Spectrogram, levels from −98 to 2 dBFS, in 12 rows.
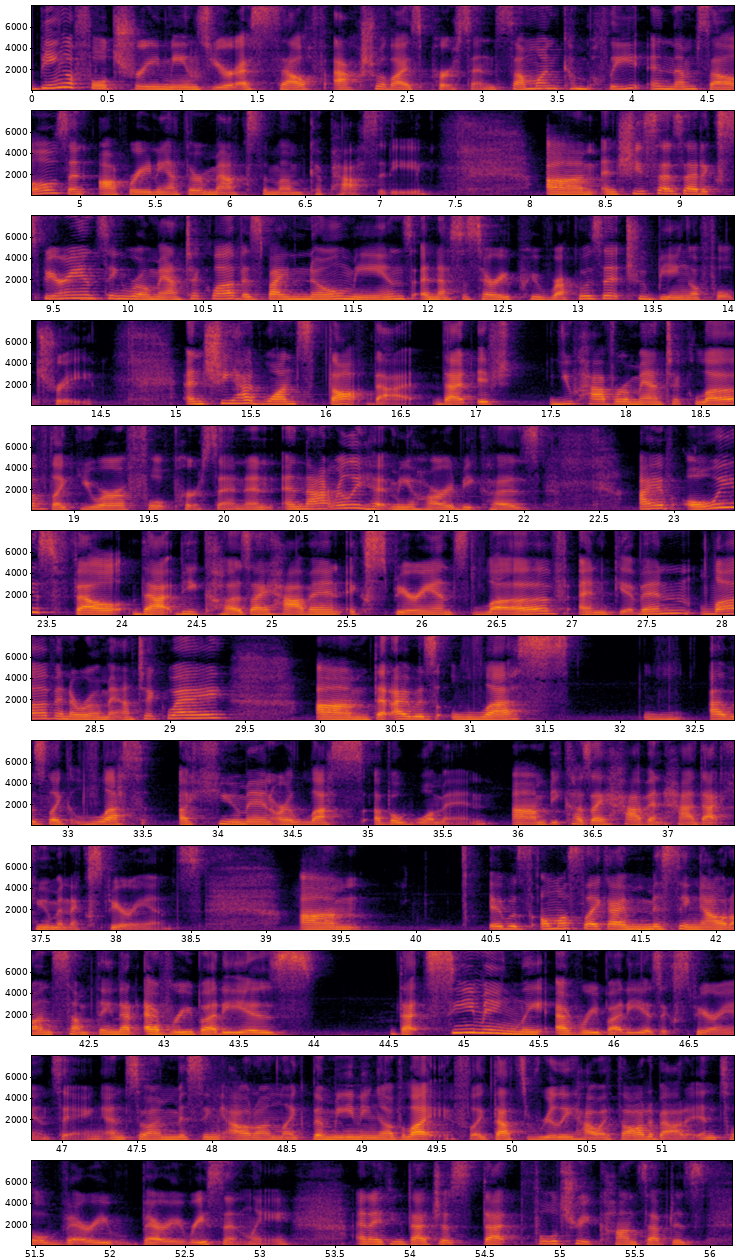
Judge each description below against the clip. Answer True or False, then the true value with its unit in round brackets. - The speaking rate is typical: True (170 wpm)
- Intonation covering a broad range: False (3.1 semitones)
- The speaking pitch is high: True (195 Hz)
